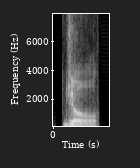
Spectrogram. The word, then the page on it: jill: British English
